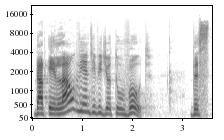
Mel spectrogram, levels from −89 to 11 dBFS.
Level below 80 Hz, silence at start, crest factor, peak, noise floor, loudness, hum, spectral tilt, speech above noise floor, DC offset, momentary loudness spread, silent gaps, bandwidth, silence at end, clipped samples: -80 dBFS; 0.05 s; 22 dB; -2 dBFS; -59 dBFS; -24 LUFS; none; -3.5 dB/octave; 36 dB; under 0.1%; 11 LU; none; 14 kHz; 0.1 s; under 0.1%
